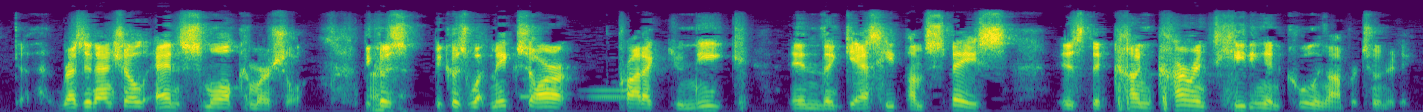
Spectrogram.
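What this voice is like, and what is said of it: American accent. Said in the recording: “your accent gives away that you're not in Europe, you're US based”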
